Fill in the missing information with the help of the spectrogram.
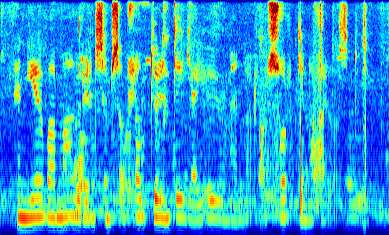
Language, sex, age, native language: Icelandic, female, 18-19, Icelandic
